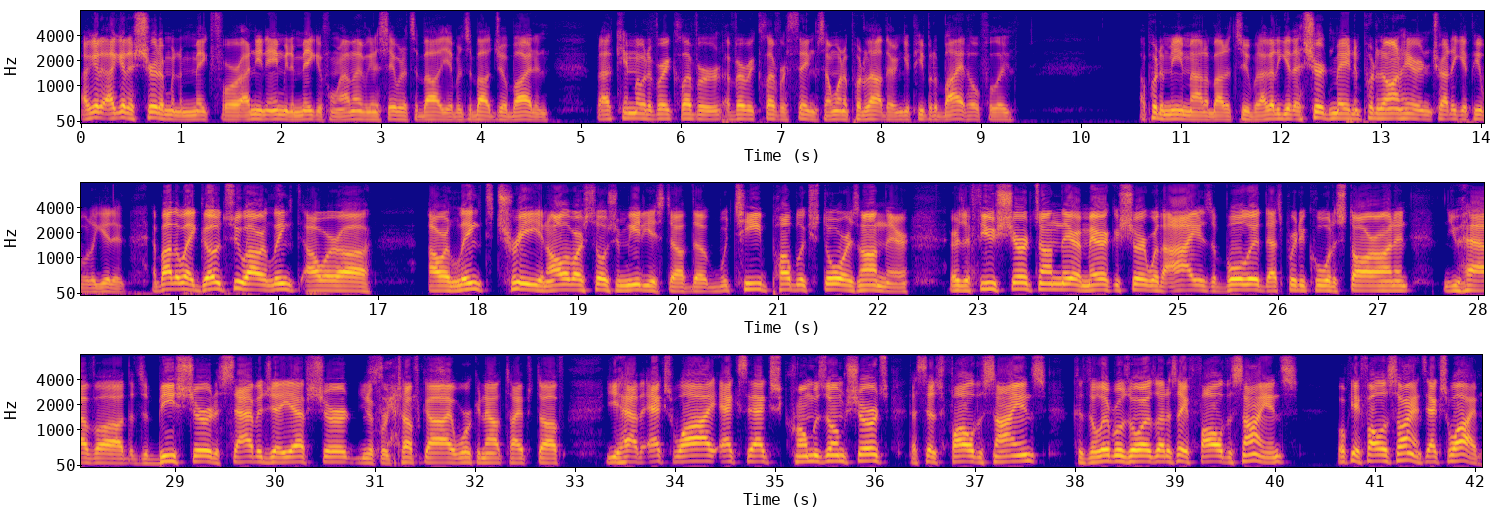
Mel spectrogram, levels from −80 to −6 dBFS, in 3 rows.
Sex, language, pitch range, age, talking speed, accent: male, English, 120-150 Hz, 40-59, 260 wpm, American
